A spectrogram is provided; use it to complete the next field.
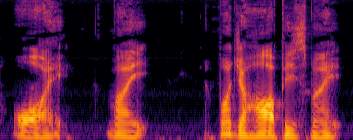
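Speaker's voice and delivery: bad, fake Australian accent. Pitching a silly story about harpies, trying a bad australian accent.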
